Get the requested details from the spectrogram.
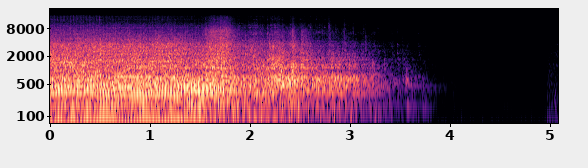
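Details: Small single-cylinder engine on a greens iron roller, reassembled and cleaned, started on fresh gasoline with choke on and drive belt off: fast, steady chugging beat, then dies away to silence; normal running.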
